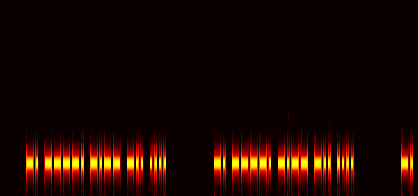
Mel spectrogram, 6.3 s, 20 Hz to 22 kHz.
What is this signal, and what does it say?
Morse code, heard as a keyed tone, about 36 wpm, 700 Hz. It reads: N9YDH N9YDH N
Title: USA Call Signs - 5 Characters - Repeated 3x - 35wpm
